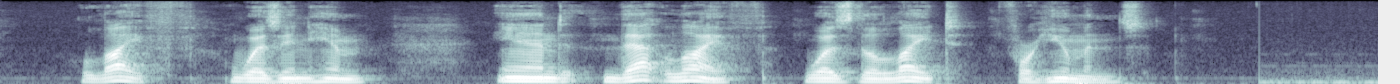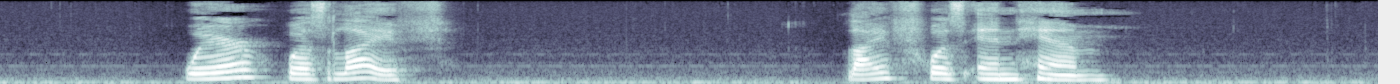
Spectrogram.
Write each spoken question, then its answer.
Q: Where was life?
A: Life was in Him.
